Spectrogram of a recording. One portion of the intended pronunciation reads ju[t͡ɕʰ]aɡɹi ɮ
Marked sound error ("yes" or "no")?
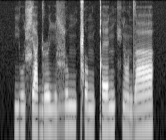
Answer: yes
